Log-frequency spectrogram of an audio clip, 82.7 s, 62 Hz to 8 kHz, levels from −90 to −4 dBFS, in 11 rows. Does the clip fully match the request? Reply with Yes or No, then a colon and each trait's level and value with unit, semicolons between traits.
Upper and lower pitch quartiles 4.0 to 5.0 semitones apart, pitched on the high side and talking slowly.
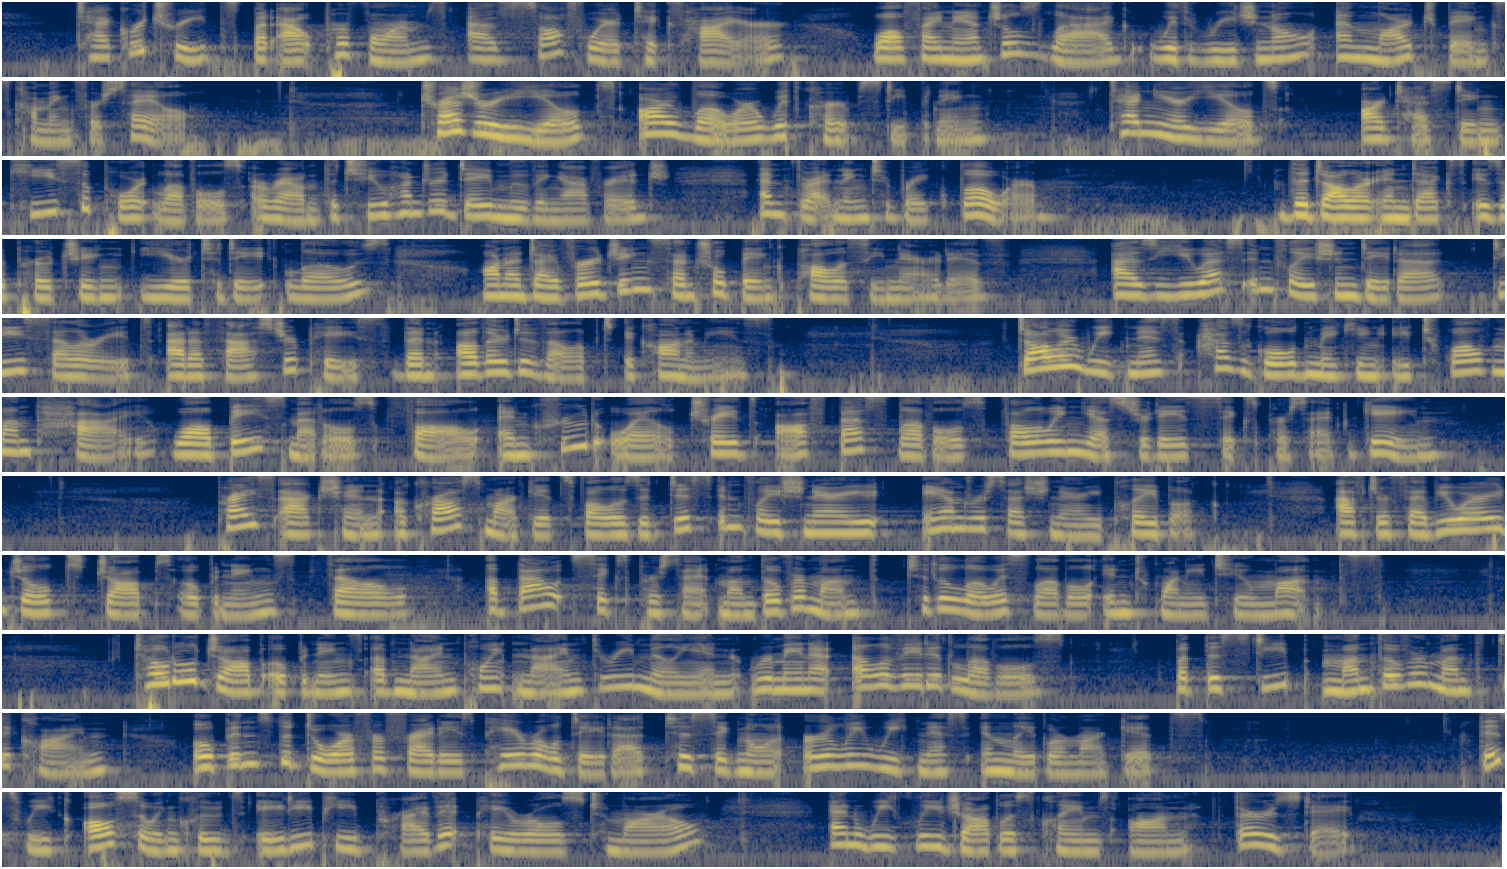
Yes: average, 4.5 semitones; high, 195 Hz; slow, 120 wpm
